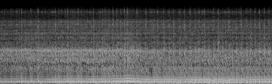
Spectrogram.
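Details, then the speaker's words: Old 1997 Kyosho nitro RC car with a cooling fan: a steady buzzing idle that wavers slightly and sounds soft and lazy, still rich; oil seen pooling from a suspected exhaust leak, and the transmission turns but there is no drive. "look at how easy it idles and it's nice and rich"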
